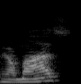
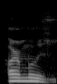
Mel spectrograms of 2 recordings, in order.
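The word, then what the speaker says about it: Hormuz: They've been playing games for the last couple of months in the streets of Hermas. I think I'm pronouncing that right. But it's Hermuz.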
